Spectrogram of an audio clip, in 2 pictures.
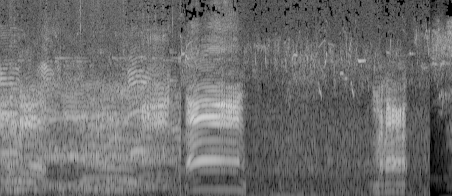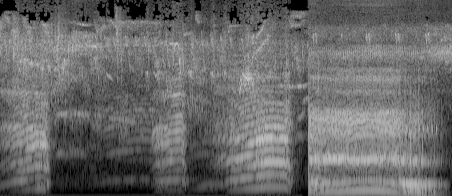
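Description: Sheep bleating: a run of short calls from several animals, with two abrupt cuts between clips and a quieter stretch in the middle.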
